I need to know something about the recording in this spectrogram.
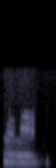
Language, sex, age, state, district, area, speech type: Maithili, female, 45-60, Bihar, Purnia, rural, conversation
